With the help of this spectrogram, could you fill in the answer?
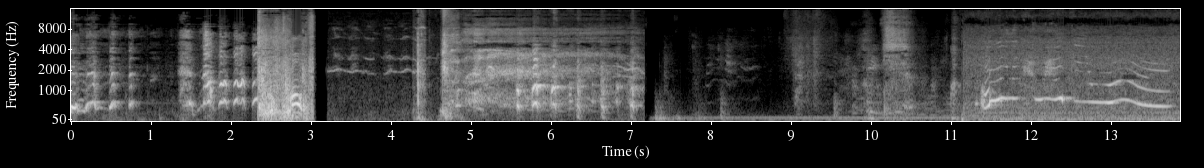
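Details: Cat meowing near the end in a few drawn-out, wavering cries, after earlier human speech, laughter, sharp slaps and a low steady hum.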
